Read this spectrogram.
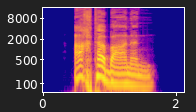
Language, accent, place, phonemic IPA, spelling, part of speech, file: German, Germany, Berlin, /ˈʔaxtɐˌbaːnən/, Achterbahnen, noun, De-Achterbahnen.ogg
- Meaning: plural of Achterbahn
